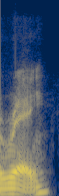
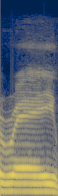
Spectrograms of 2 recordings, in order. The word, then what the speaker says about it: Rai: If you YouTube Mad Raver Ray, two R's, R-A-I. My name is spelled R-A-I, by the way. For you watching, still don't know how to spell my name. It's spelled R-A-I. Mad Raver Ray, you will find videos of me from 2006.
